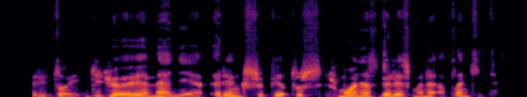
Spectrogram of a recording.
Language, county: Lithuanian, Vilnius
